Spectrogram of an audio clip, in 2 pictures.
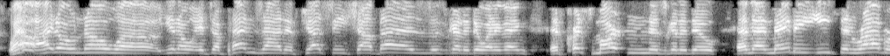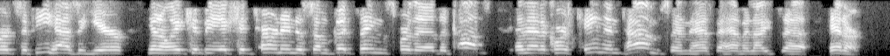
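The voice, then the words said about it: Imitates another person's voice. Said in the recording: “here's my impersonation of you talking about the Cubs”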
